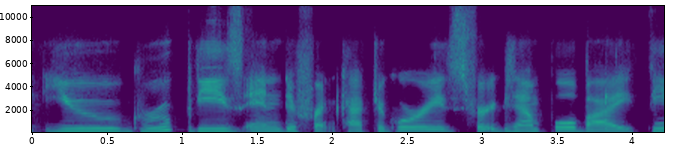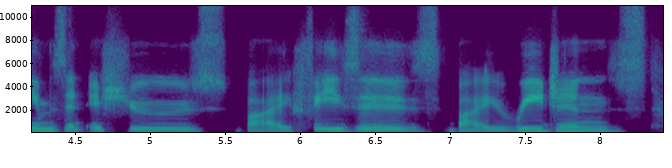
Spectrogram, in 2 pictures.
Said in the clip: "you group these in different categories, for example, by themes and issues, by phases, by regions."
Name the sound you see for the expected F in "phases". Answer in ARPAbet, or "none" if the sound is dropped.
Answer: F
